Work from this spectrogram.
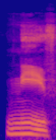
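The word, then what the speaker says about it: Niamh: Neve. Neve is how it's pronounced.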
